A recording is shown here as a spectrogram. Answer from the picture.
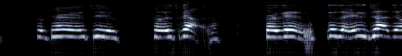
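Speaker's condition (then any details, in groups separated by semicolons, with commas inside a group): Cerebral palsy; lifelong; limited energy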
